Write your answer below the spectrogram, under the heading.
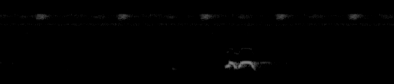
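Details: A Ryukyu scops owl, calling at night while lit by a light, gives a single short, wavering hoot at mid pitch, with a faint insect ticking high and steady in the background.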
